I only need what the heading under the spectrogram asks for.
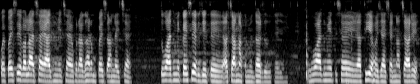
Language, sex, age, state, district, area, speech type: Maithili, female, 45-60, Bihar, Begusarai, rural, spontaneous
